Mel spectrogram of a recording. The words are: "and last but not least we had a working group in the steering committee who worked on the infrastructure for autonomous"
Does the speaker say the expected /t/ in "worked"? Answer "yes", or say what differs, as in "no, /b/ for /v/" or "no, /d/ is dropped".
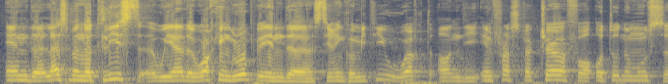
yes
